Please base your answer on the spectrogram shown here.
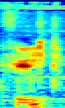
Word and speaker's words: filt: Really, that's not how you say it. Filt. Yeah, but in a back of your tongue, back of your mouth kind of way.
